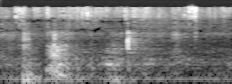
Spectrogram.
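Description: Faint soft, wet handling of raw chicken as fingers pull the boned thigh meat away from the bone, with a small click about a second in.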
